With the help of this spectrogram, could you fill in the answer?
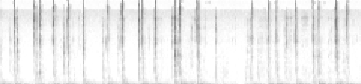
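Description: Fingertips and long painted nails type rapidly on a full-size backlit plastic RGB computer keyboard with hollow key switches and colour-cycling lights. Crisp, bright clicks ring out over a steady low hum. The typing pauses briefly past the three-second mark, then resumes.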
